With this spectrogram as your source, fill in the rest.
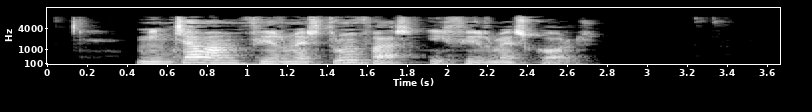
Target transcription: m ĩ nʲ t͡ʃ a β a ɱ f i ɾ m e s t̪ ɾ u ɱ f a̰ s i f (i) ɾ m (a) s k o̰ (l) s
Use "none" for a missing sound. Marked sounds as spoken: i, e, l

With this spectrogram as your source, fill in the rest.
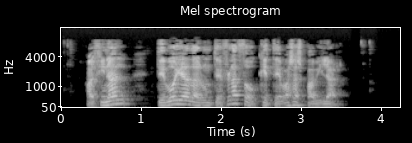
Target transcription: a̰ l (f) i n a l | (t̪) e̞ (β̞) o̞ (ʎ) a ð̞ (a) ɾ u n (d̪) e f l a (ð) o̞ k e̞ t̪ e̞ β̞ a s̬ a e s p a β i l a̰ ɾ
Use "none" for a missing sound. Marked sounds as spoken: f, t̪, β̞, j, a, t̪, θ

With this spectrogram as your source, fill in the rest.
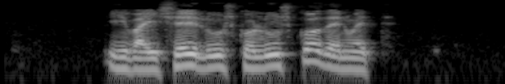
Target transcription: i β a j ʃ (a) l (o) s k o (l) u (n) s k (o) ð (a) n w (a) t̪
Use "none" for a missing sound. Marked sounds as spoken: e, u, l, none, o, e, e

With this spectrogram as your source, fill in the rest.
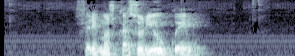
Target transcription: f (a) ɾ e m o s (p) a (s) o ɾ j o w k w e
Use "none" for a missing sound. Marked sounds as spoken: e, k, s

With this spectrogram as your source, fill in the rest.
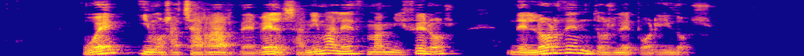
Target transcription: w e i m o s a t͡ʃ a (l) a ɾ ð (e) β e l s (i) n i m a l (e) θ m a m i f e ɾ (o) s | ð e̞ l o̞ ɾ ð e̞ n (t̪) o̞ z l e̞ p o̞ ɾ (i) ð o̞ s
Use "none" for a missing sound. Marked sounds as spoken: r, e, a, e, o, d̪, i

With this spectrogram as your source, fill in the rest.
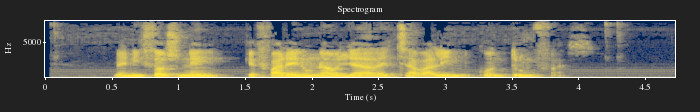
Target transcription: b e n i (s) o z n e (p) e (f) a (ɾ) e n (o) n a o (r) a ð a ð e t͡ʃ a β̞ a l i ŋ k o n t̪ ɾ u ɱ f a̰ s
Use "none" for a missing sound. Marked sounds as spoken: θ, k, f, ɾ, u, ʎ

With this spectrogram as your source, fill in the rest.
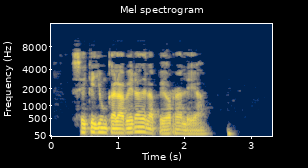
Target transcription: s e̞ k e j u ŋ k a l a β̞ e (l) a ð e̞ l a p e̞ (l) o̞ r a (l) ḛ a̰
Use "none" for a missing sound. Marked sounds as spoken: ɾ, none, l

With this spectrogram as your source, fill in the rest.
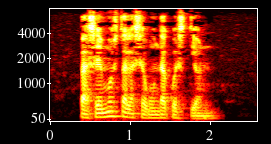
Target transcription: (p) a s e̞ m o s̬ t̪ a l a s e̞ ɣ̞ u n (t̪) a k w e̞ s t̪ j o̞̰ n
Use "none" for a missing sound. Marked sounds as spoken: p, d̪

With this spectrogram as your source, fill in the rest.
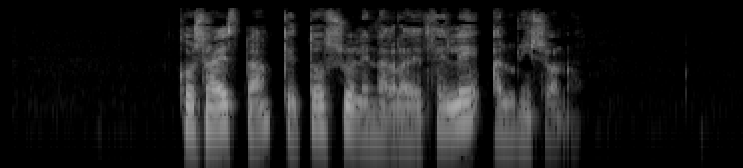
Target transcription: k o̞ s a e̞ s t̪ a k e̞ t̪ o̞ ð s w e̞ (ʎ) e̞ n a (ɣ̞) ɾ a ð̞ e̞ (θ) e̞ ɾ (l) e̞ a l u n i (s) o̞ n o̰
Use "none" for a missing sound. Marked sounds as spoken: l, ɣ̞, θ, l, s

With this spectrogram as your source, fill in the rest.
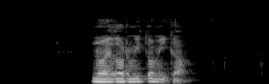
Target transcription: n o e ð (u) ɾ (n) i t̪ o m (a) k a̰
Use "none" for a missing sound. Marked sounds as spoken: o, m, i

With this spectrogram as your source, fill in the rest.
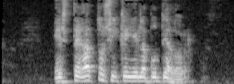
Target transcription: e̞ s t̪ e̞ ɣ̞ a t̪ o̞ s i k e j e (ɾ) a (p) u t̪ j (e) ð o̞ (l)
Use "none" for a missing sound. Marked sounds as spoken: l, p, a, ɾ

